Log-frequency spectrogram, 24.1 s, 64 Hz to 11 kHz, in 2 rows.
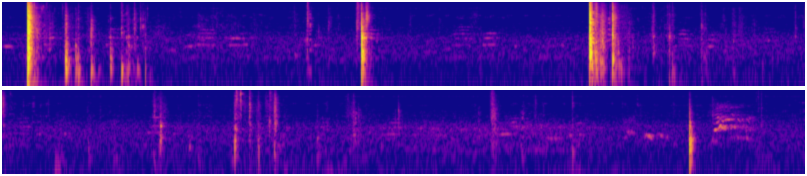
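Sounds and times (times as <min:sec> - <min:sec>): axe chopping firewood: 0:00.4 - 0:02.2, 0:05.3 - 0:05.6, 0:08.8 - 0:10.1, 0:22.3 - 0:22.6.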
